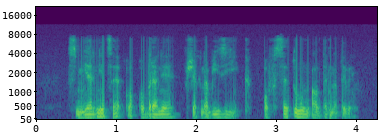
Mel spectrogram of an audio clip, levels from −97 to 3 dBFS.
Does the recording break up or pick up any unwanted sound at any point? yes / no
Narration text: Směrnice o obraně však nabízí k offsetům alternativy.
no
